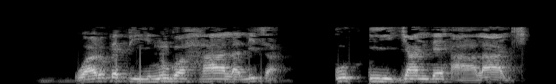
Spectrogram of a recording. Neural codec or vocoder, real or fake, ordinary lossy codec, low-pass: none; real; MP3, 24 kbps; 7.2 kHz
